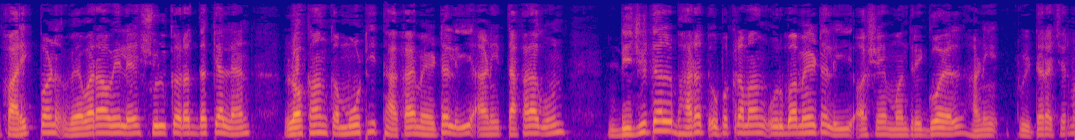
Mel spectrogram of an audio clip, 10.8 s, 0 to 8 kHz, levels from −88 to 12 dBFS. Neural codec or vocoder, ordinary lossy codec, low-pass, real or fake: none; AAC, 32 kbps; 7.2 kHz; real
